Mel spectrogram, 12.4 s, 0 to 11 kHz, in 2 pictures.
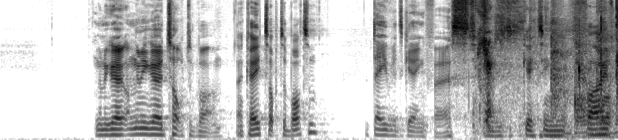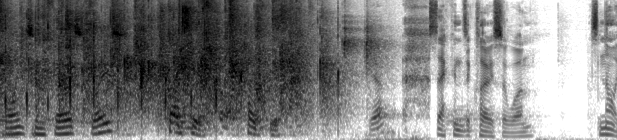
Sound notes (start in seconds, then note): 7.2 applause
